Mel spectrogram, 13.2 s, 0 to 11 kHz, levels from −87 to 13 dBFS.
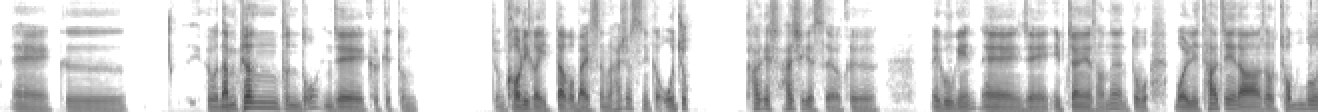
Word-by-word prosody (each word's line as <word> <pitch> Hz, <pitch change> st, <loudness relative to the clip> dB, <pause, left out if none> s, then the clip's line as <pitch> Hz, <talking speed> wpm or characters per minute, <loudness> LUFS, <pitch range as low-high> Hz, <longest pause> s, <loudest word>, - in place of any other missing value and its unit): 예 90 Hz, -3 st, -4 dB
그 90 Hz, -2 st, -10 dB, 0.8 s
그리고 95 Hz, -1 st, -3 dB
남편분도 150 Hz, -, +3 dB
인제 90 Hz, -3 st, +2 dB
그렇게 -, -, -10 dB
좀 85 Hz, 0 st, -14 dB, 0.7 s
좀 95 Hz, -, -13 dB
거리가 115 Hz, +4 st, +5 dB
있다고 100 Hz, +4 st, +3 dB
말씀을 90 Hz, +3 st, 0 dB
하셨으니까 125 Hz, -4 st, -5 dB
오죽하겠 -, -, -5 dB
하시겠어요. 80 Hz, 0 st, -1 dB
그 80 Hz, -2 st, -7 dB, 0.5 s
외국인의 95 Hz, -3 st, +1 dB
인제 85 Hz, 0 st, -3 dB
입장에서는 100 Hz, +4 st, -1 dB
또 105 Hz, -, -2 dB
뭐 95 Hz, -, -4 dB, 0.2 s
멀리 100 Hz, +3 st, +2 dB
타지에 135 Hz, -1 st, +2 dB
나와서 95 Hz, +1 st, +4 dB
전부 120 Hz, +3 st, -2 dB
95 Hz, 285 characters per minute, -27 LUFS, 85-115 Hz, 0.8 s, 거리가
